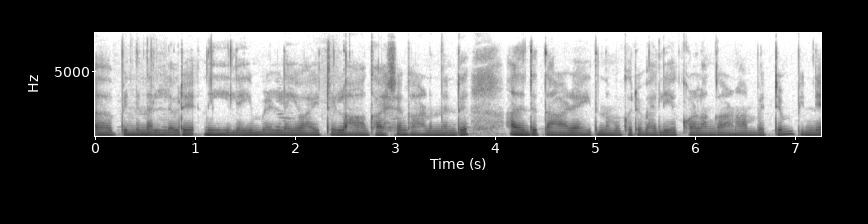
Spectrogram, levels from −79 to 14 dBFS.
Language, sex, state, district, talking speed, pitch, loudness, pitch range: Malayalam, female, Kerala, Thiruvananthapuram, 130 wpm, 170 Hz, -16 LUFS, 165-175 Hz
